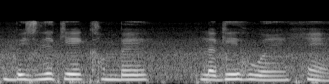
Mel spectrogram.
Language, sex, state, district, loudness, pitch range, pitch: Hindi, female, Madhya Pradesh, Dhar, -14 LUFS, 215-235 Hz, 225 Hz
